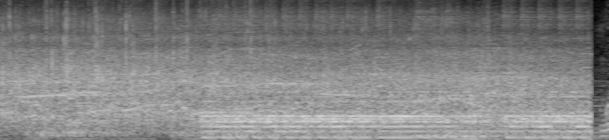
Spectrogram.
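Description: Crowd applauding and cheering at a live show; about two seconds in, loud music starts with held notes over a steady bass, and it cuts off suddenly near the end.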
